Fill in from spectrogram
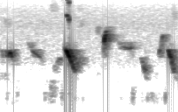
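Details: Male Superb Lyrebird in bush beside a forest trail in the Dandenongs near Melbourne, serenading an unseen female with a rapid string of varied mimicked calls: clear whistles and sweeping, slurred notes, each different; a kookaburra imitation follows.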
